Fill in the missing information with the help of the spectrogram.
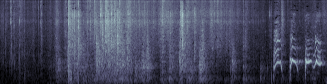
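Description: About three seconds of rustling and scraping in dry ground cover. Then a dog hunting rats gives four or five short, high yelping whimpers in quick succession near the end.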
